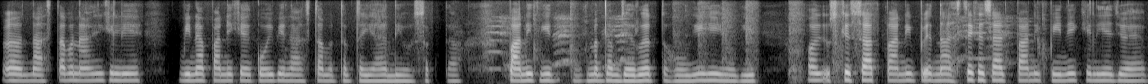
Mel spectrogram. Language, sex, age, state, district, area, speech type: Hindi, female, 18-30, Uttar Pradesh, Sonbhadra, rural, spontaneous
